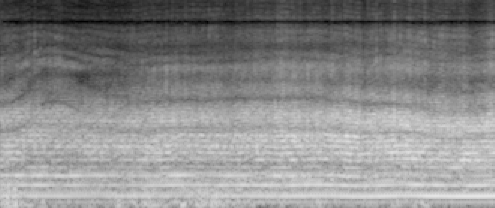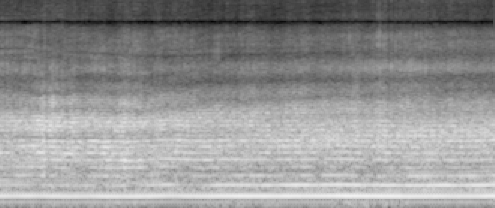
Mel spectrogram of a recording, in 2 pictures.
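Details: Lawn mower after repair: smooth, even engine drone holding a steady pitch for about ten seconds with no knocks or misses; runs fine.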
